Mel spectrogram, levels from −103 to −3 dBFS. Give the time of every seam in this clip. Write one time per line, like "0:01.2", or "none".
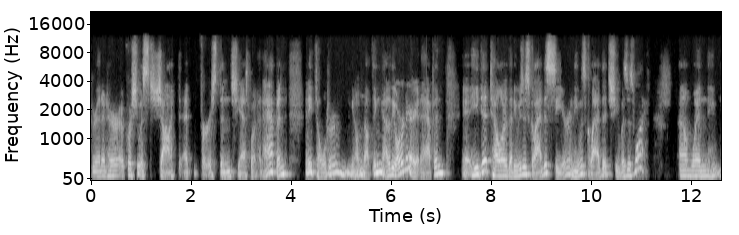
none

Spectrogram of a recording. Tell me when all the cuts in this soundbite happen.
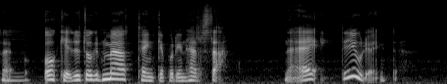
0:01.3

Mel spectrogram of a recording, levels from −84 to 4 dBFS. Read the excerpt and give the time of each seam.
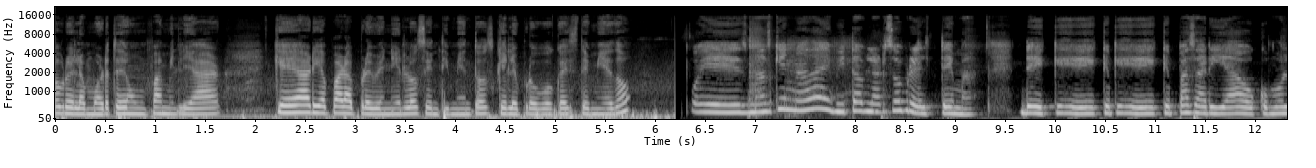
0:06.2
0:10.6

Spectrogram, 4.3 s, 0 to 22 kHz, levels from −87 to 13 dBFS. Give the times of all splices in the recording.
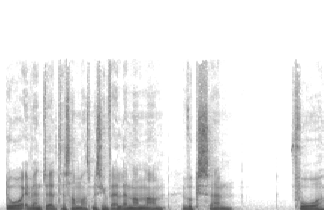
0:01.5
0:02.4

